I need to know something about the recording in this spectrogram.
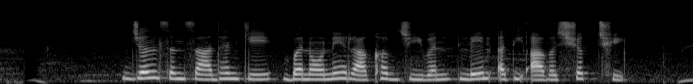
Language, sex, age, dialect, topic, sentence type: Maithili, female, 18-24, Southern/Standard, agriculture, statement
